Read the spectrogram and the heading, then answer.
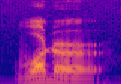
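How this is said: It is said in an American accent. "American said that water"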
